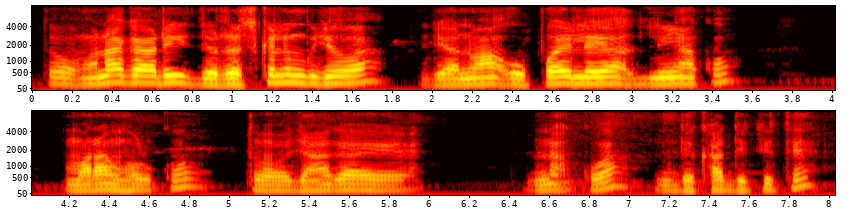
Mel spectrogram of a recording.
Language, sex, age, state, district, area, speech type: Santali, male, 45-60, Jharkhand, Bokaro, rural, spontaneous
